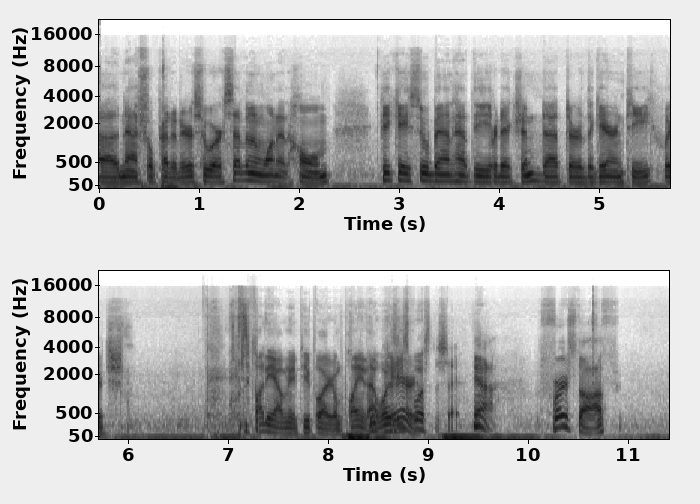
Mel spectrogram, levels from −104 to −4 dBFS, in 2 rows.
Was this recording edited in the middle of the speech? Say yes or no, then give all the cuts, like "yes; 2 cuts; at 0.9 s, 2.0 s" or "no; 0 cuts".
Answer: yes; 2 cuts; at 3.9 s, 8.4 s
